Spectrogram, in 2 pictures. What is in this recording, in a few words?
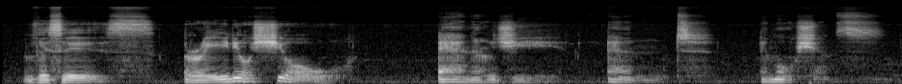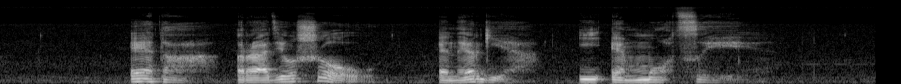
RADIO SHOW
